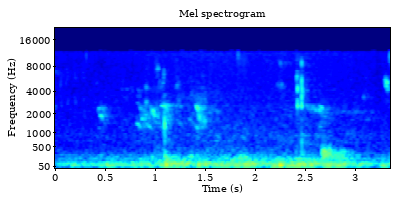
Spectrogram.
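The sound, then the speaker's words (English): Birds chirp and tweet in short, scattered bursts, fairly faint, over a steady low background rumble. “The birds singing in the background, tweeting away.”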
